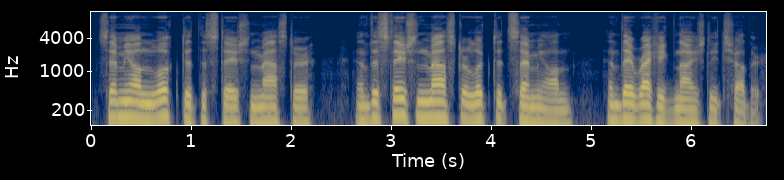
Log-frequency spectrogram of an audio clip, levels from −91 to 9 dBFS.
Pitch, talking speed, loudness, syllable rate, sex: 120 Hz, 160 wpm, -18 LUFS, 5.1 syllables/s, male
